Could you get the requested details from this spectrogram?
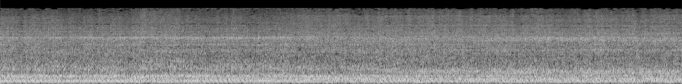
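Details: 186FA single-cylinder diesel restarted on diesel after running on synthetic blend 10W-30 motor oil as fuel: even, steady chatter with no knocks or misses. It is idling normally.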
